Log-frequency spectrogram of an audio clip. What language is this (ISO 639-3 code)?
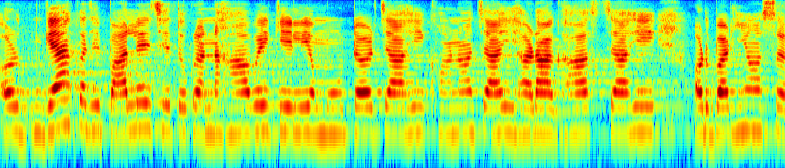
mai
